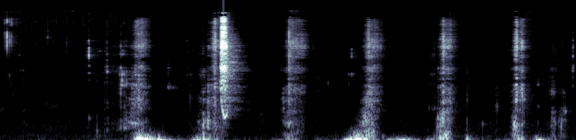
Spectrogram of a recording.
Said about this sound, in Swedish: Nu kör jag en körsbärstomat med stängd mun hela vägen.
